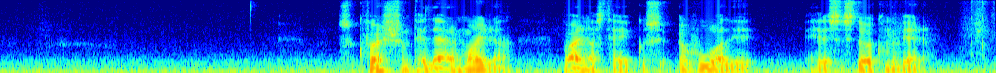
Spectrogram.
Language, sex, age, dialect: Faroese, male, 15-35, Norðuroyggjar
